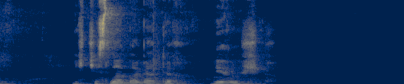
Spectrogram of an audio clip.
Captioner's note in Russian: стрехотание и бормотание человека на заднем плане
